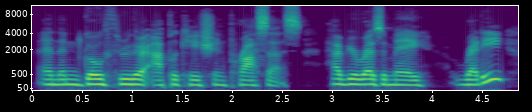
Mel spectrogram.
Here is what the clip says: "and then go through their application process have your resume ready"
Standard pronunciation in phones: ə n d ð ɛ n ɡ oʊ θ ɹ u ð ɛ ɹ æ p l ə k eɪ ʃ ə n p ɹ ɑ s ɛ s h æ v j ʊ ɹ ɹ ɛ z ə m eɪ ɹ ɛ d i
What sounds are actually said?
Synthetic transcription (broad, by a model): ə n ð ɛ n ɡ oʊ θ ɹ u ð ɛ ɹ æ p l ə k eɪ ʃ ə n p ɹ ɑ s ɛ s h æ v j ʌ ɹ ɹ ɛ z ə m eɪ ɹ ɛ d i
